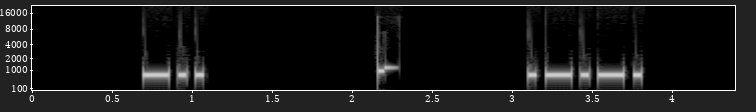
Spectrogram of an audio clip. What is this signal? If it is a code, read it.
Morse code, heard as a keyed tone, about 22 wpm, 700 Hz. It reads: D <AR>
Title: Single Character (Letter:Number:Punctuation:Prosign) 22wpm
